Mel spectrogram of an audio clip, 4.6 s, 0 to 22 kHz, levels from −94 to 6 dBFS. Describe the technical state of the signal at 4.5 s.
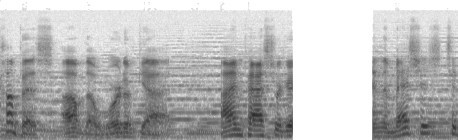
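At 4.5 s the signal is intact, with no audible technical fault at that point.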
